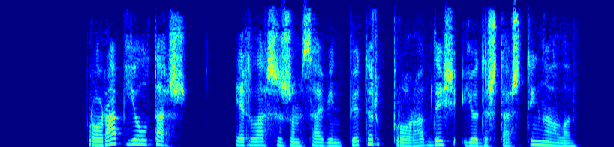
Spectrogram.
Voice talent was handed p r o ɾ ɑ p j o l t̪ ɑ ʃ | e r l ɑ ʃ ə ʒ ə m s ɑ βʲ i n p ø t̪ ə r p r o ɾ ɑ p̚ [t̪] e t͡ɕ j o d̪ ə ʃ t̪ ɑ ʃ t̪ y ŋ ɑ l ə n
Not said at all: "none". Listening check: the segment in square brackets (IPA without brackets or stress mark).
d̪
